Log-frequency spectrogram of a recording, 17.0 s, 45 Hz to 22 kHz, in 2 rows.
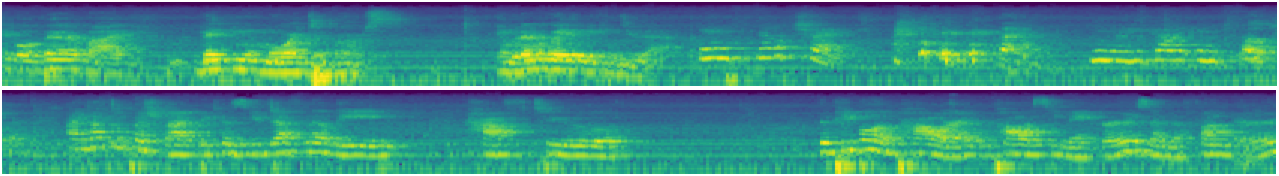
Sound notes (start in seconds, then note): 5.9 laughs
